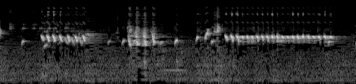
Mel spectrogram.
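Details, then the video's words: Excited (breeding-condition) European greenfinch, mutation bird, singing: rapid twittering trills around a high pitch, a brief burst of mixed notes, then a long fast even trill. "Kızgın flurya kuşu üretim ötüşü"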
